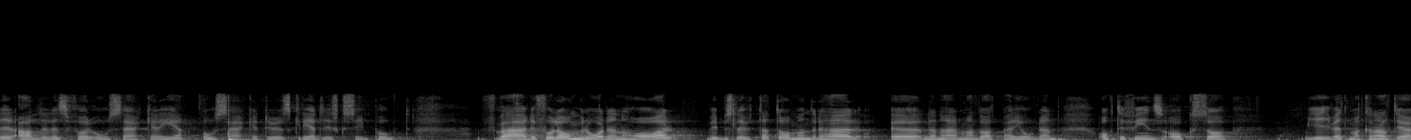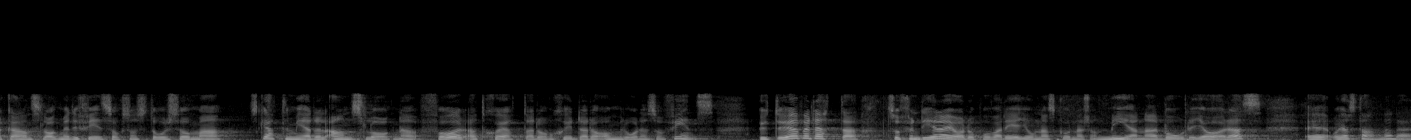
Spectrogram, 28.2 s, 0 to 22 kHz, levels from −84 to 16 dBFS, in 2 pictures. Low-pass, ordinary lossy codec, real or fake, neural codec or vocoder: 7.2 kHz; MP3, 64 kbps; real; none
